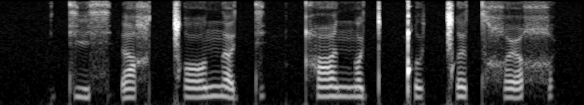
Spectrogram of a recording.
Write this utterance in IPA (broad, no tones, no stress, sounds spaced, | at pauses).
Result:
tʲ ø sʲ ʔ a χ ǀ ɔ n ɐ tʲ | qʰ ɛ n ɔ tʲ ǃ ʊ ǀ ə t χ ø χ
